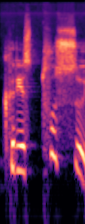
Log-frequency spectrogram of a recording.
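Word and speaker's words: Christus: 헬라 헬라어로는 크리스토스 얘기하고 로마 라틴어 발음으로는 크리스투스 이렇게 발음하는 거예요 그래서 크리스투스 원래 이것도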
